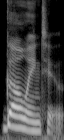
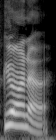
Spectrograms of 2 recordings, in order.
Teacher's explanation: your tongue has to start at the back of your mouth for the hard g, then it moves to the nasal ang, and then it has to jump all the way to the front of your teeth for the T. Gone to. There's a lot of gymnastics for a fraction of a second.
